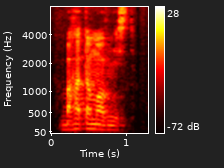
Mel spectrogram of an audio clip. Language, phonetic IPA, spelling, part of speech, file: Ukrainian, [bɐɦɐtɔˈmɔu̯nʲisʲtʲ], багатомовність, noun, LL-Q8798 (ukr)-багатомовність.wav
- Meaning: multilingualism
